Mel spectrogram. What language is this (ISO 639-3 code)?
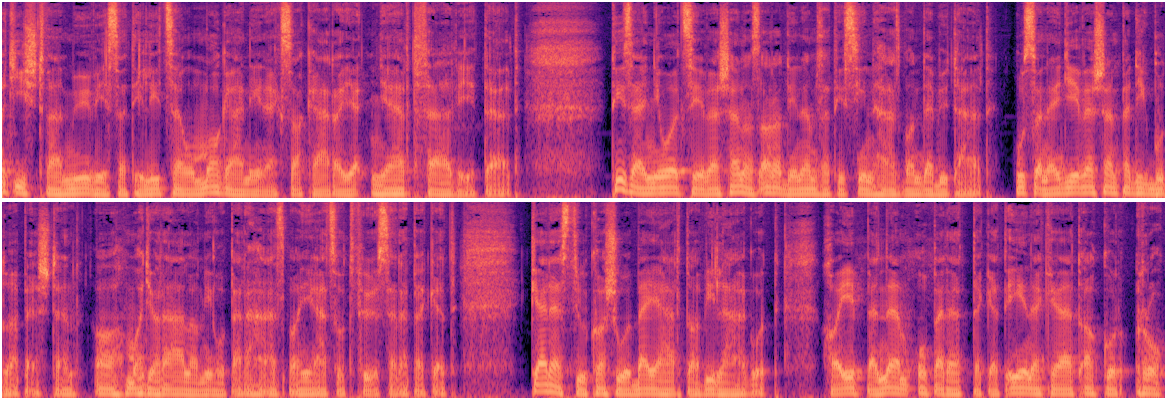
hun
